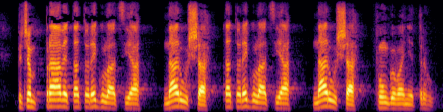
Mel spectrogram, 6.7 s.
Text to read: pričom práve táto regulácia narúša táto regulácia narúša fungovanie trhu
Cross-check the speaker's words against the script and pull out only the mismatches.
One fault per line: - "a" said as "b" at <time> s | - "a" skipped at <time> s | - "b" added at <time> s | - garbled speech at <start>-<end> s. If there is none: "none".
none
